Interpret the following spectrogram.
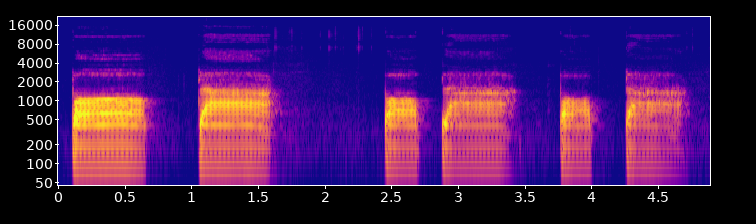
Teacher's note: The tones are for the consonant itself ba, a neutral or middle tone, and for the marker word bla, also a neutral or middle tone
